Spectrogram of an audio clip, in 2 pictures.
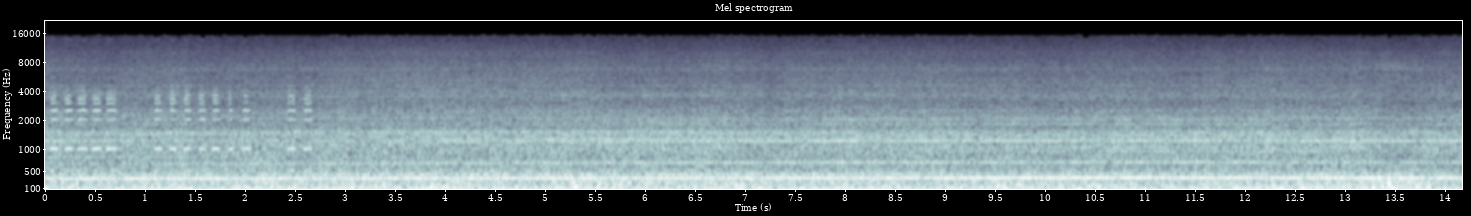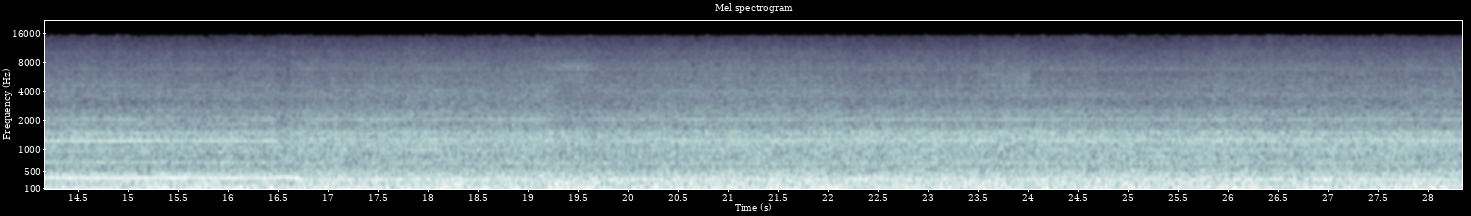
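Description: Motorcycle riding at a steady speed: a constant rush of wind and road noise over a steady engine drone, whose pitch drops a little about two-thirds of the way through. A short run of quick beeps sounds at the very start.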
